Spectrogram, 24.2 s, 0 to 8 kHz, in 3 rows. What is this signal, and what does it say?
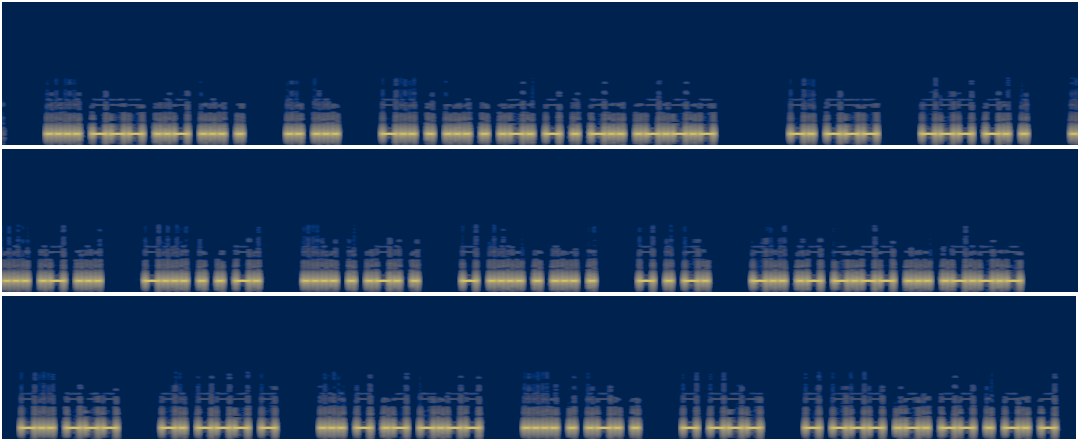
Morse code, heard as a keyed tone, about 34 wpm, 650 Hz. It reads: HOUSE IS DESERTED. NO ONE HAS BEEN HERE THESE TEN DAYS. DO NOT STAY HERE TO TORMENT
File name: Book Two / 09-Chapter 9 - 35 WPM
